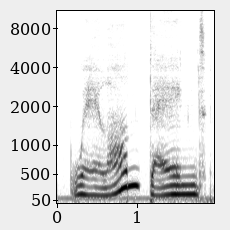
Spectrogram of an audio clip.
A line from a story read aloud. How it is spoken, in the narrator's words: he said as softly as if he were saying something quite different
